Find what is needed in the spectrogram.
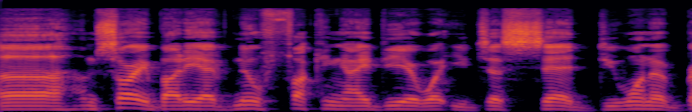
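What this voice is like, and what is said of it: Usual voice. Nothing is said of it.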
